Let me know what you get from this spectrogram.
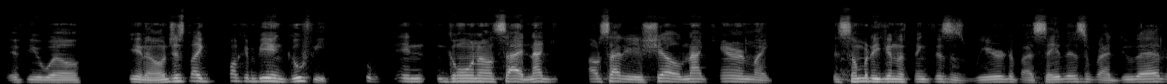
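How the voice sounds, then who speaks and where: A man's voice: mid-range voice, no echo. A man hosting a casual podcast chat who rambles, swears freely and laughs often. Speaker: podcast host.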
